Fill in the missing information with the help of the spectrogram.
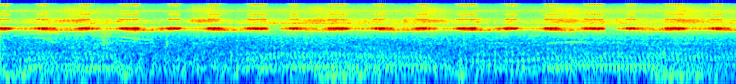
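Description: Cricket chirping in a steady, even rhythm, about two to three high chirps a second, over a low steady rumble.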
